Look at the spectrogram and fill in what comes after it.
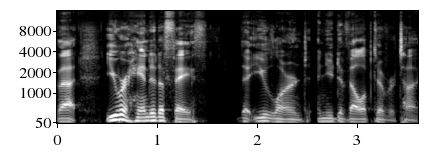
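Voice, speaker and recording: A man with an American accent speaks at a fairly quick pace in a very deep, low pitch with lively intonation. The recording is very clean, with a silent background. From Houston, Texas. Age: 30s. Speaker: nonprofit development director. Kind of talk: casual chat.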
